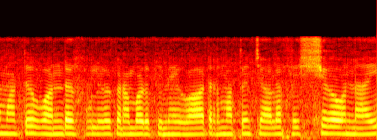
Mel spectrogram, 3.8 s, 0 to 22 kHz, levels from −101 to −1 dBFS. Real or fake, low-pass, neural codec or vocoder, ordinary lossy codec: fake; 7.2 kHz; codec, 16 kHz, 4 kbps, FunCodec, trained on Chinese and English, 50 frames a second; none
